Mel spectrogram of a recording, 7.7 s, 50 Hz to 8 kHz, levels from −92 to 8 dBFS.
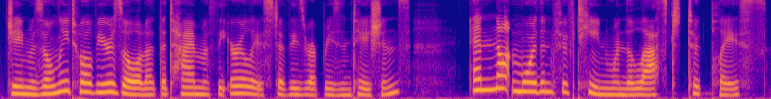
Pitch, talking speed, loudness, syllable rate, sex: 220 Hz, 195 wpm, -17 LUFS, 5.0 syllables/s, female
